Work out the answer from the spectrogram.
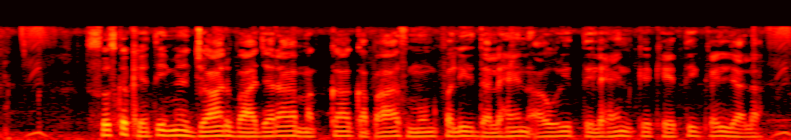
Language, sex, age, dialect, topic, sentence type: Bhojpuri, male, 25-30, Northern, agriculture, statement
